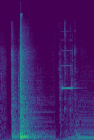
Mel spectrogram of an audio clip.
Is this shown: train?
no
